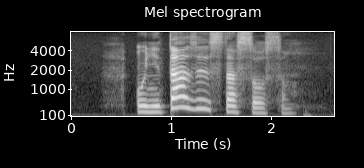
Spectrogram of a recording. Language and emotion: Russian, positive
